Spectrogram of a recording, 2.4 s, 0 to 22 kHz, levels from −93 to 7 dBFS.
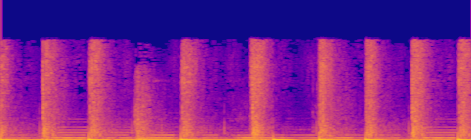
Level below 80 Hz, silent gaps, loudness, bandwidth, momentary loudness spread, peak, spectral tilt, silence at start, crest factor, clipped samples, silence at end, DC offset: -12 dBFS; none; -16 LUFS; 16.5 kHz; 2 LU; 0 dBFS; -4.5 dB/octave; 0 s; 10 dB; under 0.1%; 0 s; under 0.1%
